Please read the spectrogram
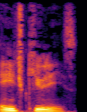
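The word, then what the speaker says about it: HQties: words he calls players a tease pronounced age cuties makes hilarious hand gestures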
